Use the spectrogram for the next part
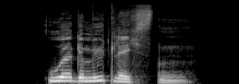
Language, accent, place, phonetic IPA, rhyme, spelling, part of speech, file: German, Germany, Berlin, [ˈuːɐ̯ɡəˈmyːtlɪçstn̩], -yːtlɪçstn̩, urgemütlichsten, adjective, De-urgemütlichsten.ogg
- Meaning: 1. superlative degree of urgemütlich 2. inflection of urgemütlich: strong genitive masculine/neuter singular superlative degree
